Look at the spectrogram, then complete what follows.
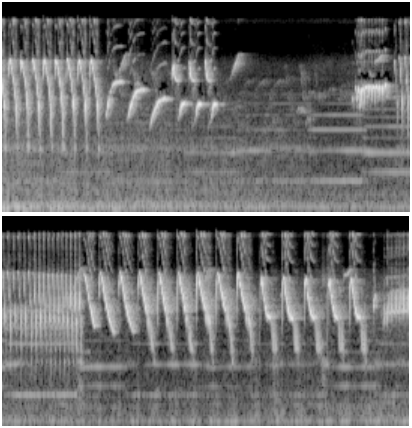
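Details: Atlantic canary delivering a fast trill of sweeping notes and rising chirps, falling silent for about two seconds, then resuming with a buzzy note, a rapid rattle and a long series of descending whistled sweeps.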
